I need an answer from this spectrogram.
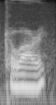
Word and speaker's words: Kalari: Well, people pronounce it as Clare today, but it's the pronunciation is Kalari.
